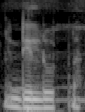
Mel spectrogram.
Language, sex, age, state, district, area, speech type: Assamese, female, 30-45, Assam, Sivasagar, rural, spontaneous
